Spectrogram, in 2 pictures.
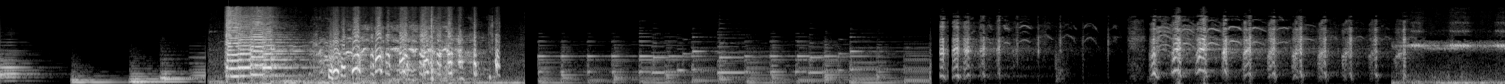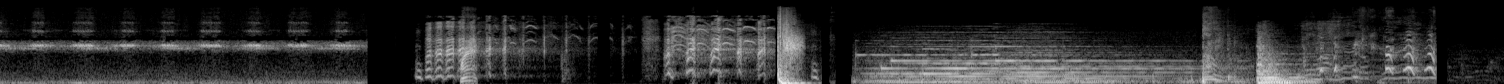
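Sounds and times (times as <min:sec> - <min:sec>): high squealing laughter: 0:09.4 - 0:14.2.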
